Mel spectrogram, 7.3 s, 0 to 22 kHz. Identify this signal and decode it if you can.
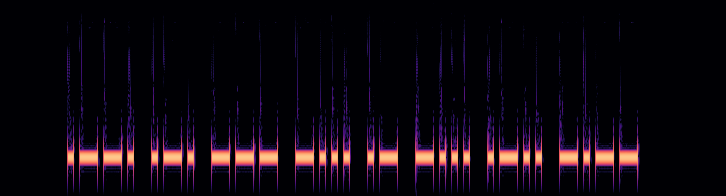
Morse code, heard as a keyed tone, about 21 wpm, 700 Hz. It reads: PROBABLY
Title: Sentences from Top 700 Words - New Word Drill - 20wpm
